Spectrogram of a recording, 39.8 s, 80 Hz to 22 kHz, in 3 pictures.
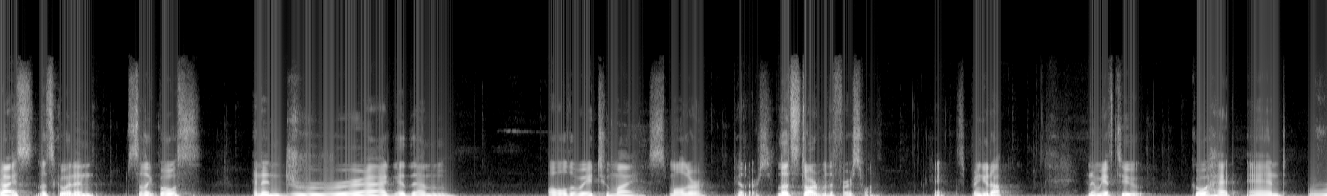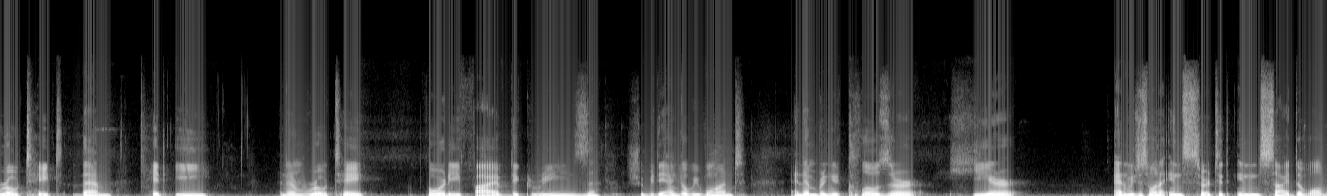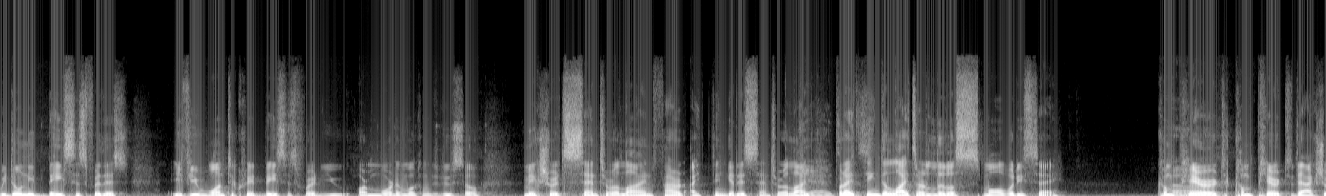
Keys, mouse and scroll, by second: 0.0 click, 0.5 shift+click, 0.6-2.4 typing, 0.8 right click, 3.5 click, 5.2 click, 5.6-7.5 typing, 6.2 right click, 8.1 click, 9.3 click, 9.8-11.3 typing, 10.0 right click, 12.6 click, 13.4-14.5 typing, 13.6 right click, 15.9 click, 18.7-20.4 typing, 19.9 scroll down 1, 20.2 right click, 21.2 click, 24.3 right click, 28.1 click, 30.0 right click, 34.5 a, 35.7 right click, 35.8 q, 37.0 click.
